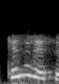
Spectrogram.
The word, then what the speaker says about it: tinnitus: Tinnitus, yep. – Yeah. Well, explain what that is so people understand, because the TV people say it so fast, you go, well, what does that really mean? – Tinnitus is any sort of noise that is persistent in that you hear.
